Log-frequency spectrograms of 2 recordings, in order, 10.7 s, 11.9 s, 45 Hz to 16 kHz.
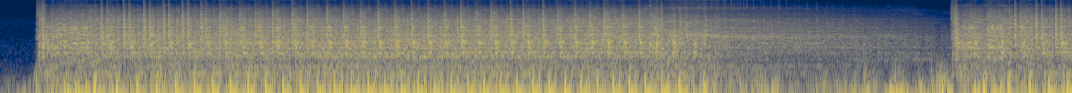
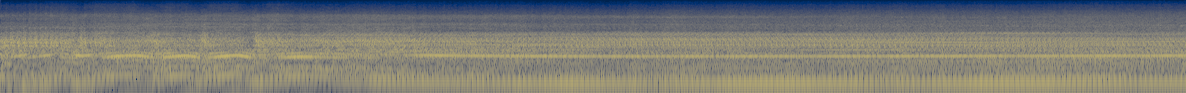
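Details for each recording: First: Telehandler swapped from John Deere to Detroit Diesel 3-53 two-stroke, after fuel filter change, sat a couple of weeks, cold start at 60°F without ether: quick catch after brief cranking, then steady even clatter; normal cold start. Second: Telehandler with Detroit Diesel 353 two-stroke, hand-idled at full: surges then holds steady high drone, never settles to idle, really struggling; plugged fuel filters (secondary suspected).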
